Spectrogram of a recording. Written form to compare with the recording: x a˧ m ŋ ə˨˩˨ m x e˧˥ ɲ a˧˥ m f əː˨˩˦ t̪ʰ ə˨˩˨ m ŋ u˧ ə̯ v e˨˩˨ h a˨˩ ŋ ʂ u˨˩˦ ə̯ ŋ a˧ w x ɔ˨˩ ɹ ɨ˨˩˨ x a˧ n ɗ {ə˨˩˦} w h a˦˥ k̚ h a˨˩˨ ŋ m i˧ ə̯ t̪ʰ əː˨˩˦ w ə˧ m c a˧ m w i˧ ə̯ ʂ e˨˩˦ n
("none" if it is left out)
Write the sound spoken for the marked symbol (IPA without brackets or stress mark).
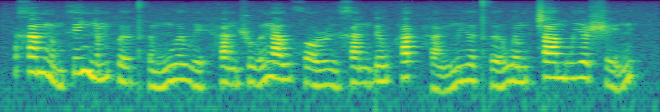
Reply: ə˧˥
